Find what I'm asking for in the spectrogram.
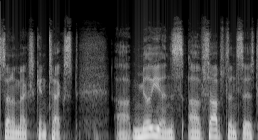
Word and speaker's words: Senomyx: They've unearthed this information about Cenomex. By the way, that's spelled S-E-N-O-M-Y-X, and Pepsi, as they've combed through the company's patents.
